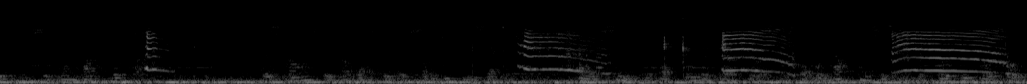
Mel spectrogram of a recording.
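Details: Pet cat meowing persistently because it wants food: four drawn-out, harmonic meows that rise then fall, spaced a few seconds apart, over a steady low indoor hum.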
